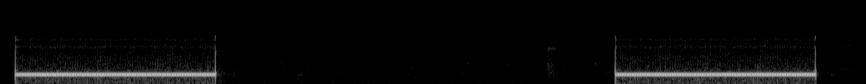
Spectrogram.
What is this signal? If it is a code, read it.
Ringback tone (North America), 440 + 480 Hz.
